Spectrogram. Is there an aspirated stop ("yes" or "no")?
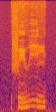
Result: no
